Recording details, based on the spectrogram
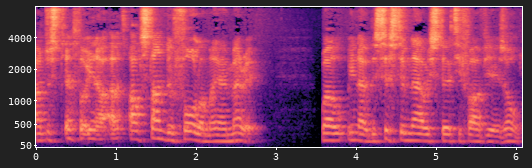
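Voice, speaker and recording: A man with a British accent speaks in a fairly high, somewhat breathy voice. His loudness stays very even, and his pitch varies in an ordinary way. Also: moderate pace. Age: 60s. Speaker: martial arts instructor. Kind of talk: casual chat.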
